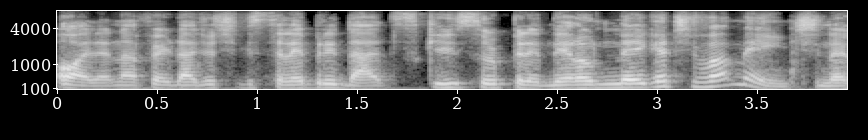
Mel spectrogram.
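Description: Here a man talks with a bright, sharp tone and ordinary pitch variation. The sound is dry and close, with no echo. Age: 30s. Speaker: podcast host. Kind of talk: casual chat.

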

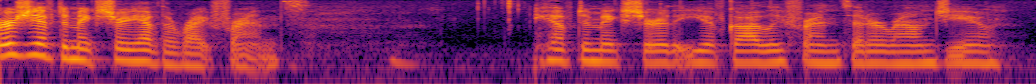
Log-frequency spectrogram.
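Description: With a Southern US accent, a woman talks very fast at fairly low pitch with ordinary pitch variation, breaking it up with long, frequent pauses. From Mississippi. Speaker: church leader, pastor's wife. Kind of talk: interview testimony.

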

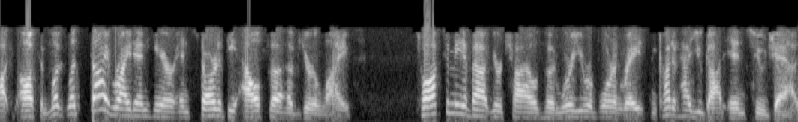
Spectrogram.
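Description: A man with an unremarkable speaking voice and a fairly high pitch talks at a moderate pace, his intonation lively and his loudness swinging widely. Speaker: jazz podcast interviewer. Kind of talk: interview.

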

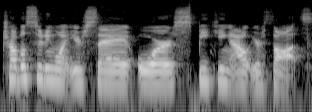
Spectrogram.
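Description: A woman speaks in an animated, bright, sharp tone at a fairly high pitch with ordinary pitch variation. The recording is very clean, with a silent background. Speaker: tarot podcast co-host. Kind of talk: casual chat. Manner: loud.

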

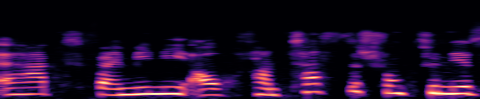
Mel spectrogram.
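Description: A woman talks in an ordinary speaking voice with ordinary pitch variation. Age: 40s. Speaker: cat owner. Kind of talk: casual interview.

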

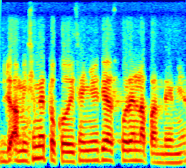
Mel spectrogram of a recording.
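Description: Intonation stays monotone and flat as a man talks at a fairly high pitch. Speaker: university design department head. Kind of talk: casual brainstorming panel.

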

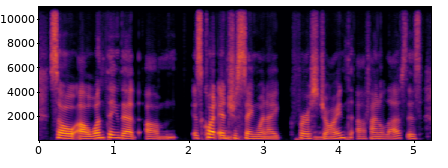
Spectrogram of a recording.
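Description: This is an unremarkable speaking voice: a woman at a fairly low pitch and moderate pace with ordinary pitch variation, recorded very cleanly with a silent background and a dry, close sound with no echo. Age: 20s. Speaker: marketing manager. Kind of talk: interview.

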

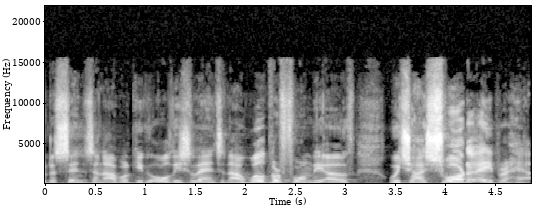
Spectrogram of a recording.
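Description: A man's animated tone with lively intonation. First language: not English. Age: 60s. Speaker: traveling preacher. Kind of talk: sermon. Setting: church with audience.

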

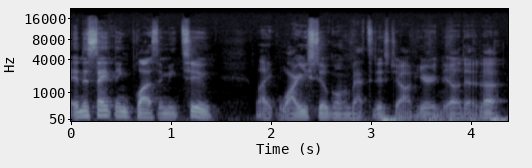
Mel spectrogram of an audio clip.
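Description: On a very clean recording with a silent background, a man speaks very fast in a fairly low pitch. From US South, Atlanta, Georgia. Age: 20s. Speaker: navy culinary specialist. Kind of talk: faith-based casual discussion. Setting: studio.

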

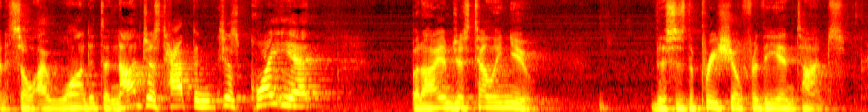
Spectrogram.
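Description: With lively intonation and an animated tone, the speaker goes at a moderate pace broken by long, frequent pauses, amid noticeable background noise and audible room echo. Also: man, fairly high pitch for a man. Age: 30s. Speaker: pastor. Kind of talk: sermon.

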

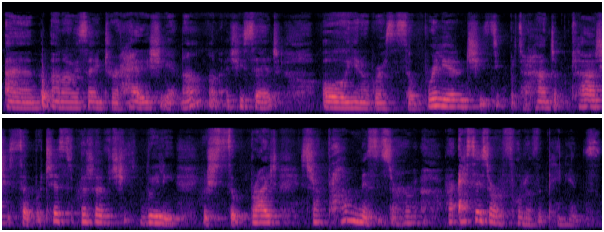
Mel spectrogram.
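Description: A woman with a Dublin accent speaks at a fairly quick pace in a medium pitch with lively intonation, amid noticeable background noise and audible room echo. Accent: Dublin Irish. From Ireland, Dublin. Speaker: executive coach and mindfulness teacher. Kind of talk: casual interview. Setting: live recording.

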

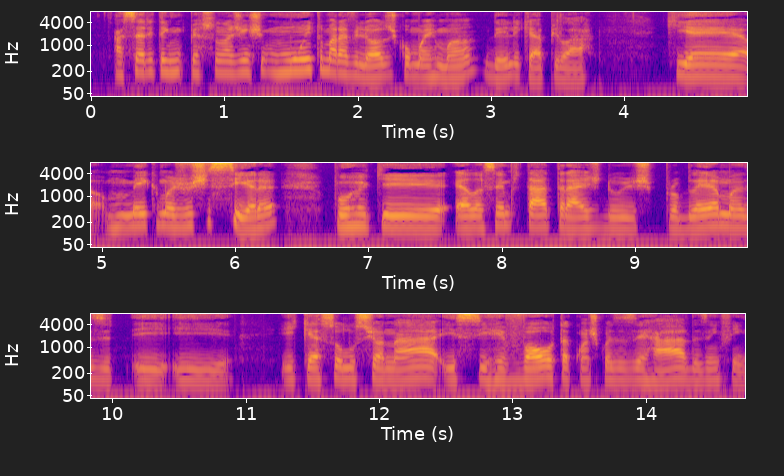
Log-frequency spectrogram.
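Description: A man's fairly high voice in a dark, mellow tone, at a fairly slow pace with ordinary pitch variation. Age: 30s. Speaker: podcast host. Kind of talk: casual monologue review. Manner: animated.

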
